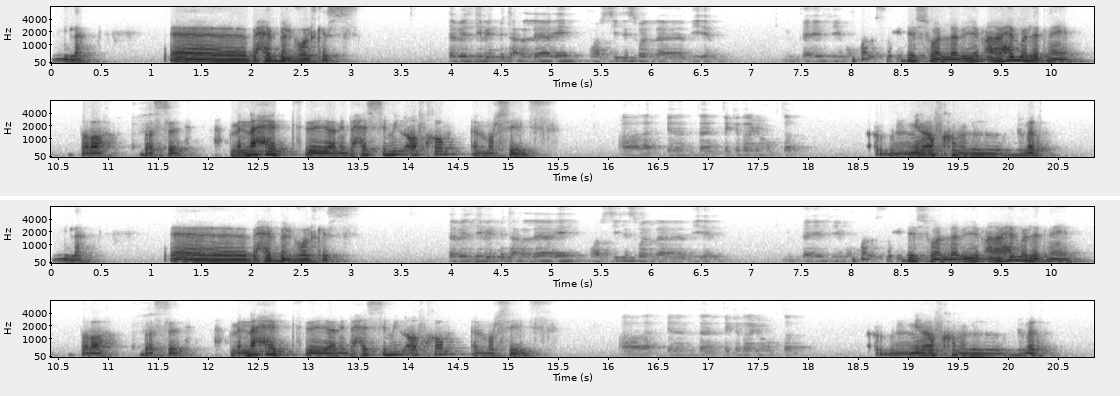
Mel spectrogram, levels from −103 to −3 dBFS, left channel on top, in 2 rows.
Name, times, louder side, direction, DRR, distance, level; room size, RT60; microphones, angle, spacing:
voice 1, 0.0-0.3 1.2-2.8 8.1-10.2 10.7-11.0 11.3-11.7 12.2-15.2 18.7-20.3, left 2 dB, 70° left, 1.2 m, -27 dB
voice 2, 4.0-6.7 7.3-8.1 11.3-11.5 16.1-17.9, left 2 dB, 55° left, 3.3 m, -46 dB
17.0 x 15.0 x 3.9 m
head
